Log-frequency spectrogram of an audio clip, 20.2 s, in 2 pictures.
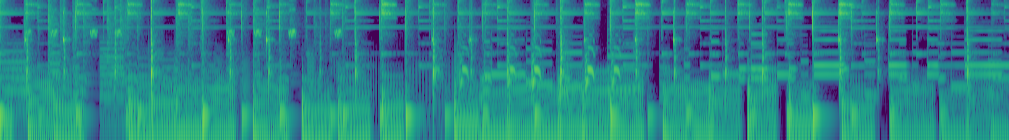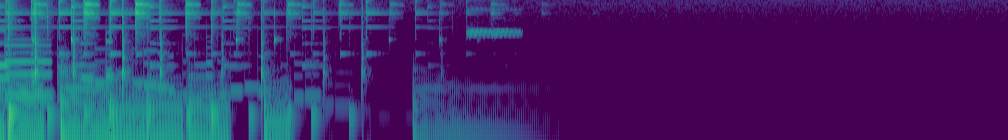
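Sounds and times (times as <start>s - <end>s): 
Kontakt Latin drum machine based on the Yamaha RX21L: 0.0s - 13.5s.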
